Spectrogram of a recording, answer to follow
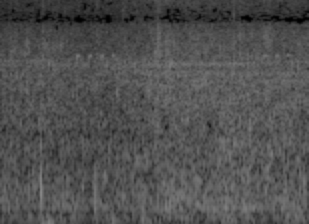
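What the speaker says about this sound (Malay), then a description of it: "ada lagi air terjun tapi kotor ya" Small, roughly three-metre waterfall in a jungle forest of North Aceh, its water strewn with old wood debris, giving a steady close rushing splash that fills the moment with no voices.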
